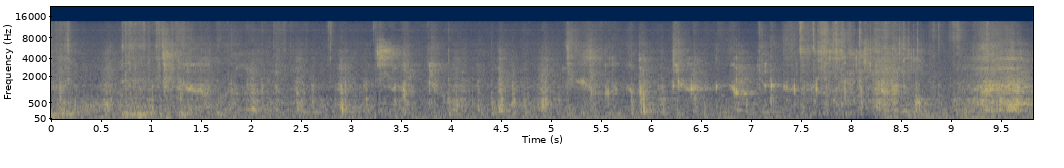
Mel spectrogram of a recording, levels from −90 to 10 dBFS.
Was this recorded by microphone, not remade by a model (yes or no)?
no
